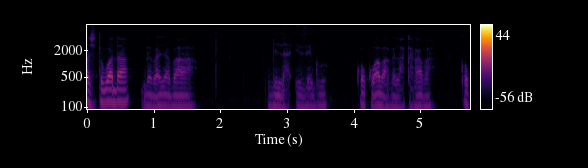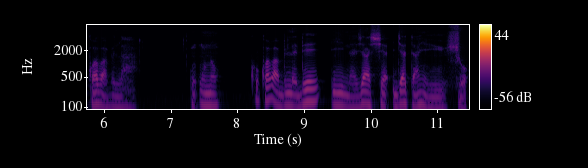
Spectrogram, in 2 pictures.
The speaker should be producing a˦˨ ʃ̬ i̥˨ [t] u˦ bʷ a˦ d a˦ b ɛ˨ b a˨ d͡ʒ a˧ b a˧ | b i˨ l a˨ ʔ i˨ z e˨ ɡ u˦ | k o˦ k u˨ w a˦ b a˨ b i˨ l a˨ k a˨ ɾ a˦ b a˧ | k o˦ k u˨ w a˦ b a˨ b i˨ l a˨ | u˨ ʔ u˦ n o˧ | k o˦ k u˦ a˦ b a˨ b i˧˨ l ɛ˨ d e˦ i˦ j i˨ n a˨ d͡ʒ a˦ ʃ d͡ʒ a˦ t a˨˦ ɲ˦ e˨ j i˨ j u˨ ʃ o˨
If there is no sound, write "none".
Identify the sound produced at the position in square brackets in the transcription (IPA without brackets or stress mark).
t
